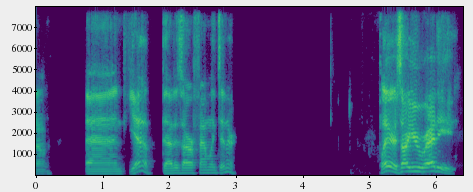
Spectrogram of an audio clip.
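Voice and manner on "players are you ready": calling out. Acted. Host calls out to players.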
